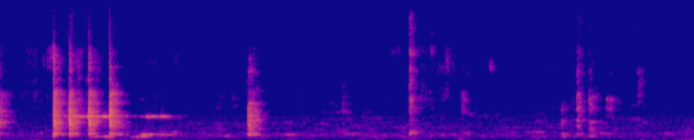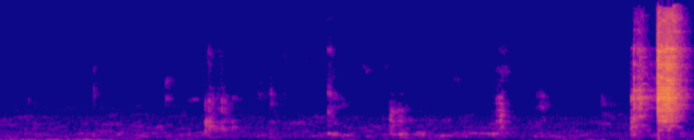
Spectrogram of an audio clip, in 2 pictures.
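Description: Fried bok flower fritters are set one by one into a bowl, giving quiet, scattered clinks and taps of utensil on dish, with a sharper clatter near the start and again at the end.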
